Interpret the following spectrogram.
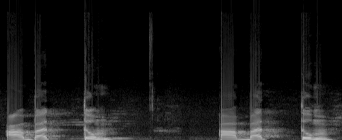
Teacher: یعنی با کو تا میں ملا کے پڑھ لیا جائے گا۔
